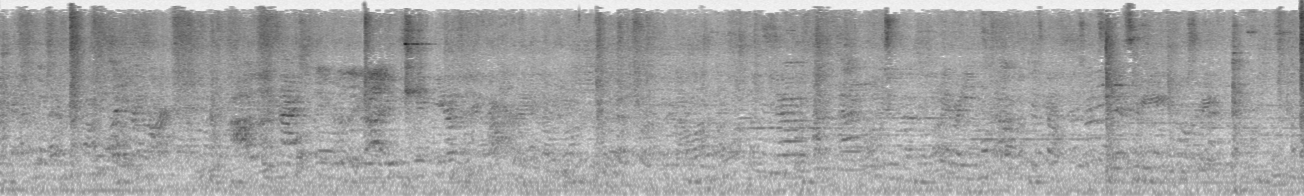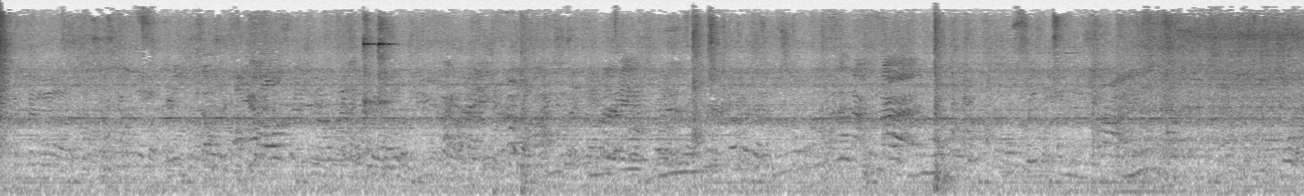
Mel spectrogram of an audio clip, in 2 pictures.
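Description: Many people chatter indistinctly in a busy room.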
